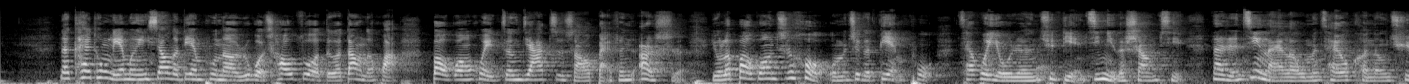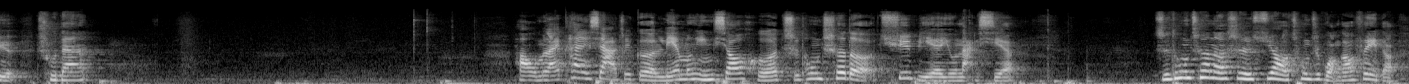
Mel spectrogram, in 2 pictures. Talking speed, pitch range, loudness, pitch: 220 characters per minute, 185-250 Hz, -15 LUFS, 220 Hz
